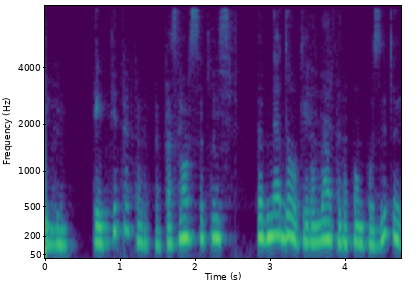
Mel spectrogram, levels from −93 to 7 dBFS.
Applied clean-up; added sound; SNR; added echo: neural mask model DeepFilterNet 3.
